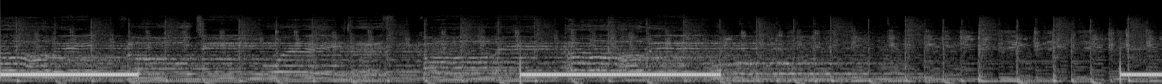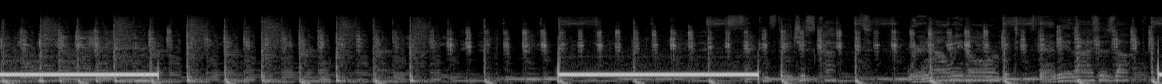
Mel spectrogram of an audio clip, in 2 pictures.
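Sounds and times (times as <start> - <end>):
telephone ringback tone during an outgoing call: 0.0 - 1.4, 5.2 - 7.2, 11.2 - 13.2, 17.2 - 19.2
music: 0.0 - 23.2.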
